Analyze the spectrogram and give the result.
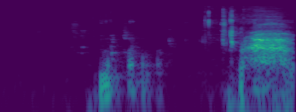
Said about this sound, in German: Ich habe meinen Schluck getrunken. Verzeiht mir das bitte ja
